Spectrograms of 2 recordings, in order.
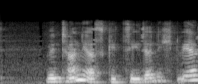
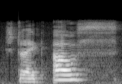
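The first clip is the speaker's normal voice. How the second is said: barked louder and higher; curt order; 6 semitones higher, 6 dB louder than usual. Acted. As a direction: order her out of the camper. Sascha orders her out.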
